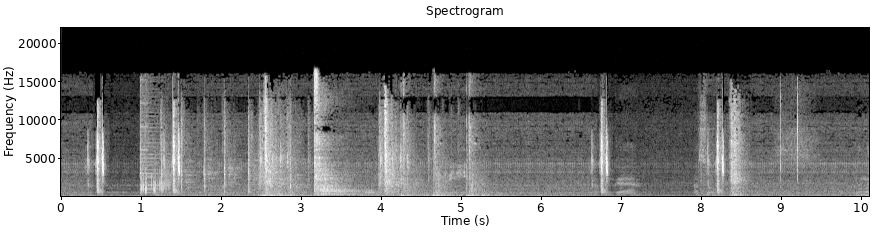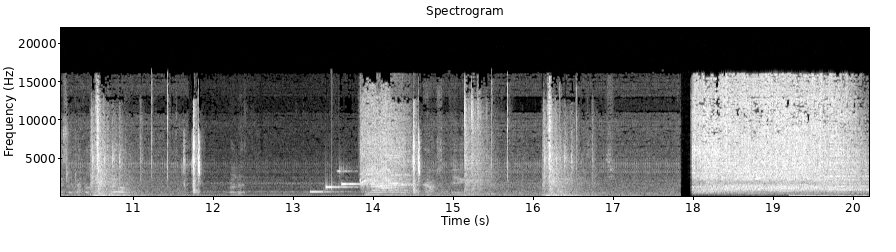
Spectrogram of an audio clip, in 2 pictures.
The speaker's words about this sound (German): Ach so, stimmt, er hat da geklopft.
